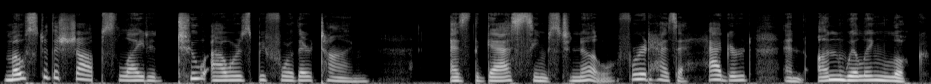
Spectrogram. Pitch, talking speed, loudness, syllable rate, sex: 185 Hz, 150 wpm, -19 LUFS, 3.9 syllables/s, female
